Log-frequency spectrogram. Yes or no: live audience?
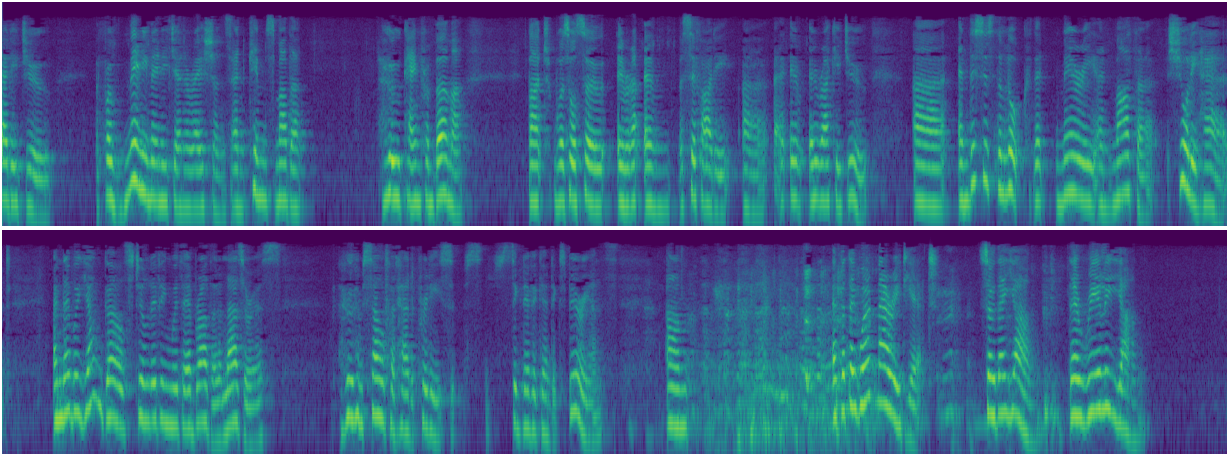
yes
